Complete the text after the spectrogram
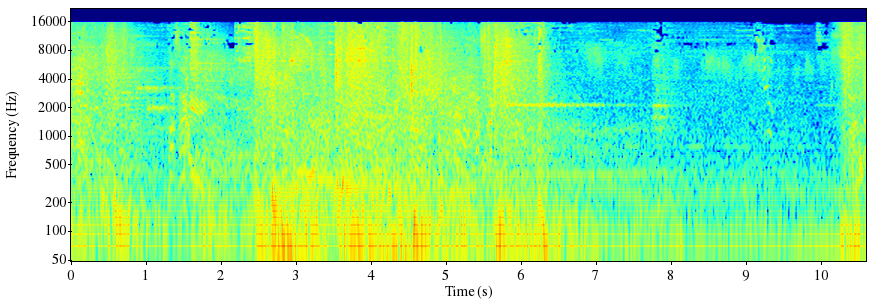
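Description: Spell effects crackle and burst in a game fight.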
